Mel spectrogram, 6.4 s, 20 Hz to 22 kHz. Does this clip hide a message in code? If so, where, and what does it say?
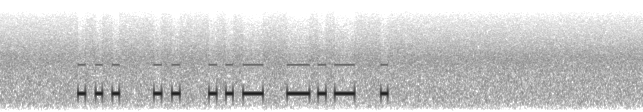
Yes: Morse code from 0.7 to 3.9 s, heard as a keyed tone, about 14 wpm, 690 Hz. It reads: SIUKE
